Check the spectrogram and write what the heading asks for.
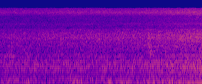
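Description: Steady background noise from the ground's field microphones during a cricket broadcast, a soft even hiss and murmur that swells slightly towards the end, with no distinct bat strike standing out.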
